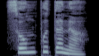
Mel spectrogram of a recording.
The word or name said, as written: ಸೊಂಪುತನ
